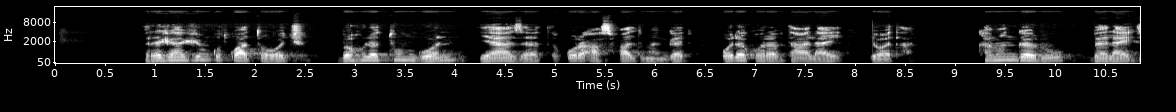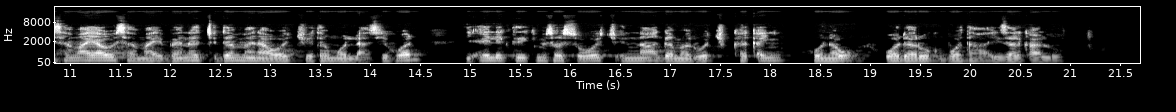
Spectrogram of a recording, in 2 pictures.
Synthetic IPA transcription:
ɾəʒaʒɪmkʼʊt̪ʼkʼat̪ʼːəwot͡ʃː | bəɦulət̪ːumɡo̞njɛjazət̪ʼɨkʼuɾasfalt̪məŋɡəd̪ | wɔd̪əkʰo̞ɾəβt̪ʰalajː | ɪwɔt̪ʼal | kʰəməŋɡəd̪u | bəlajsəmajawisəmajbənət͡ʃʼd̪əmːənawo̞t͡ʃːjɛt̪ʰəmo̞lːasiɦo̞n | jɛʔelek̚t̪ɾikmɨsəsəwot͡ʃːɨnːaɡəməd̪o̞t͡ʃːkʰəkʼəɲː | honəw | wɔd̪əɾukʼbo̞t̪ʰajɪzəlkʼalːu

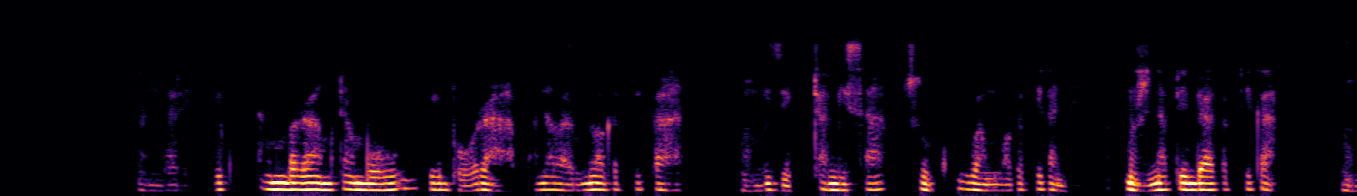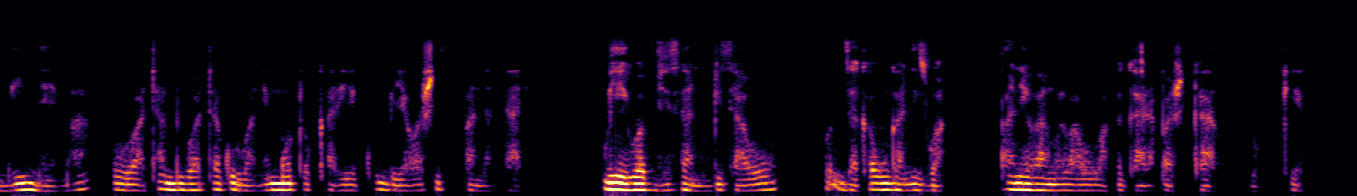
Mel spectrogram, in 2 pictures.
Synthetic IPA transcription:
nandarewekutumbramutambo̞we̞bʱo̞ɾaɦapanaʋaɾume̞ʋakafeka | n̤ʱumbid͡ze̞ku̥tʰambisa | t͡sukuwamwe̞wakap͡fekan̤e̞ma | muʐinape̞mbeakap͡feka | n̤umbin̤e̞ma | watʰambiwatʰakurwane̞mo̞to̞kʰaɾije̞kʰumbejawaʂit͡sipandandaːɾe | uje̞wab͡visan̤umbid͡zawo̞ | d͡zakʰauŋɡanid͡zwa | pane̞ʋamwe̞ʋawo̞ʋakaɡʱaɾapaʐiɡʱaro̞ | ookʰe̞ːra

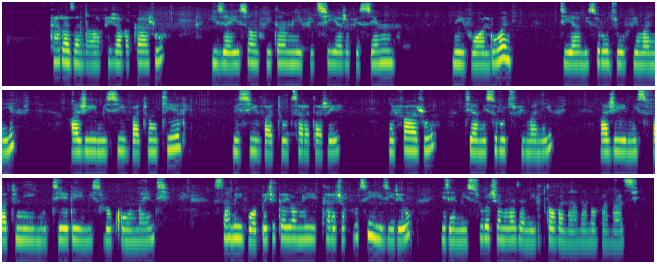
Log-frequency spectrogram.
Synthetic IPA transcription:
kaɾazanəfiʒavakaɾu | izajsamv̥it̪aminivit͡siaɾəveseninə̥ | nivualuani̥ | d̪̥iəmisiɾud͡zuvimanifi̥ | aɾimisivat̪uŋikʰeli̥ | misivat̪ut͡saɾat̪aɾe | nefaɾu | d̪̥iəmisiɾut͡suvimanifi̥ | aɾimisi̥v̥at̪unimod̪elimisilukumajnt̪i̥ | z̥amivoapeʈ͡ʂakaewaminikaɾaʈ͡ʂəfut͡siiziɾew | izejmisi̥suɾaʈ͡ʂamilazanifi̥t̪ovanananovanaz̥i̥

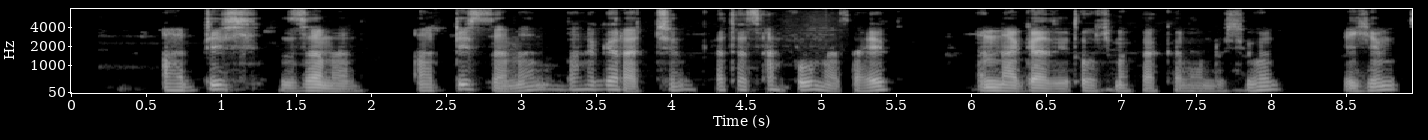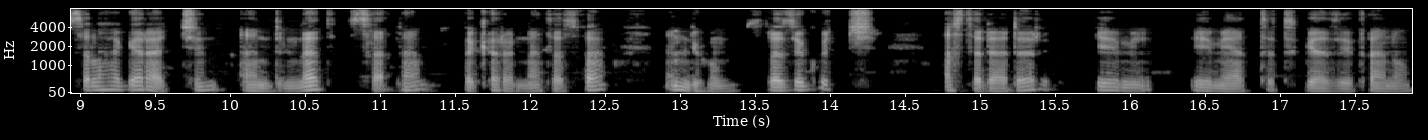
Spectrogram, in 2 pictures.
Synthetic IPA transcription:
ʔad̪ːiszəmən | ʔad̪ːisz̥əmənbəɦaɡəɾʔa̰t͡ʃːɪnkʰət̪ʰəsʼafuməsʼahef | ʔɨnːaɡaze̞t̪ʼawo̞t͡ʃːməkʰakʰːəland̪usiho̞n | jɪɦɨmsɨləɦaɡəɾat͡ʃːɪnʔand̪ɨnːət̪sə̰lamfɨkʼɨɾɨnːat̪ʰəsfaʔɨnd̪iɦumsɨləze̞ɡo̞t͡ʃː | ʔast̪ʰəd̪ad̪əɾ | jɛmːijat̪ʰːɨt̪ɡaze̞t̪ʼanəw

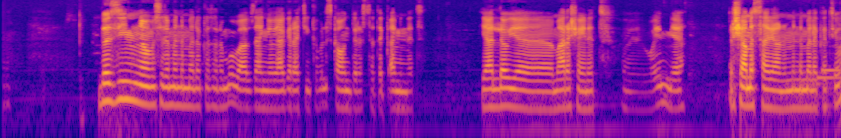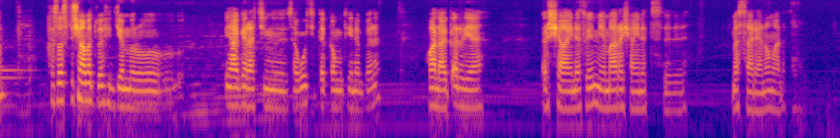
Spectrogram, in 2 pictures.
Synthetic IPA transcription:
bəzːihmɲawmɨsɨləmːɨnːɨmːələkːət̪ʰəwd̪əɡmo̞bəaβzaɲːawjɛhaɡəɾat͡ʃːɪnkʰɨβɨlɨskʰahund̪ɨɾəst̪ʰət̪ʼəkʼːaminːət̪ | jalːəwjɛmaɾəʃaajnət̪ | wɔjɪmjɛ | ʔɨɾʃaməsːaɾjanjmːɨnːɨmːələkːət̪siho̞n | kʰəso̞st̪ɨʃiamət̪bəfit̪̚d͡ʒɛmːɨɾu | jɛhaɡəɾat͡ʃːɪnsəwo̞t͡ʃːjɪt̪ʼːəkʼːəmut̪jɛnəbːəɾə | hʷalakʼɨɾjɛ | ʔɨɾʃaːjnət̪wɔjɪmjɛmaɾəʃaajnət̪ | məsːaɾjanəwmalət̪nəw

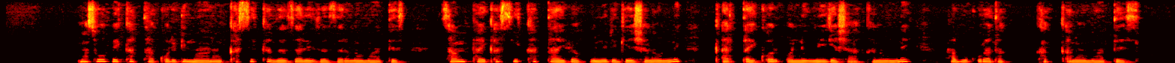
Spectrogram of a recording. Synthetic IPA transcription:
mɐso̞ːfɛjkːɐt̪ʰːaːkʼɔɾɪd̪ɪmaːnɐwkʼɐsːɪkʰːɐzɐzːɐɾezɐzːɐɾɐnɐwmaːd̪ːe̞ːs | sɐmpʰːɐjkʼɐsːɪkʰɐt̪ʰːaːjfɪjɐkʊnːɪd̪ɪɡe̞ːʃːɐnɐwnːɛ | kʼɐɾt̪ʼːɐjkʼɔlpʼːɐnːɛwiːɡɪjɐʃa̰ːkʰːɐnɐwnːɛ | hɐbʊkʼʊɾɐt̪ɐ | kʰɐkʼːɐ̰nɐwmaːd̪ːe̞ːs

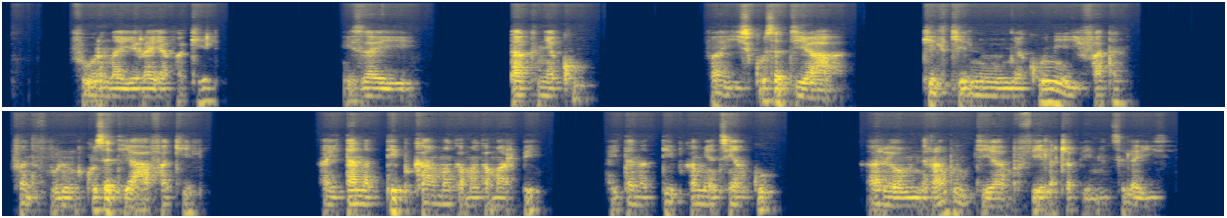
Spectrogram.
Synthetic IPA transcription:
v̥ṵɾʔa̰naiɾajafakʰeli̥ | ḭzaj | t̪akinakʰu | faizi̥kusəd̪iə | kʰelikʰelininiakʰuneiv̥at̪ani̥ | fand̪ivulunikusəd̪iaa̰fakʰeli̥ | aɦit̪anət̪ebakʰəmaŋɡamaŋɡamaɾib̥e | aɦit̪anət̪ebakəmia̰nt͡sianiku | a̰ɾewaminirambunid̪̥iəmiv̥ḛla̰ʈ͡ʂəbemint͡silajiz̥i̥

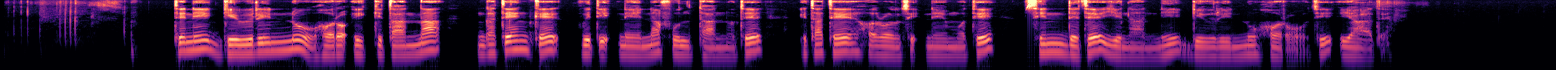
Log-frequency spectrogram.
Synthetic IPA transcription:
t̪ɪnɪɡɪbɾɪnːʊɦɔɾɔʔɪkːɪt̪ɐnːɐ | ɡɐt̪ɛŋkɛ | wɪt̪ʼɪʔneːnːɐfʊlt̪anːɔt̪e | ɪt̪ɐt̪eːhɔɾɔnsɪʔne̞ːmɔt̪ɛ | sɪnd̪ɛt̪ɛjɪnanːiːɡɪbɾɪnːʊhɔɾo̰ːt̪ɪjaːt̪ɛ̥

